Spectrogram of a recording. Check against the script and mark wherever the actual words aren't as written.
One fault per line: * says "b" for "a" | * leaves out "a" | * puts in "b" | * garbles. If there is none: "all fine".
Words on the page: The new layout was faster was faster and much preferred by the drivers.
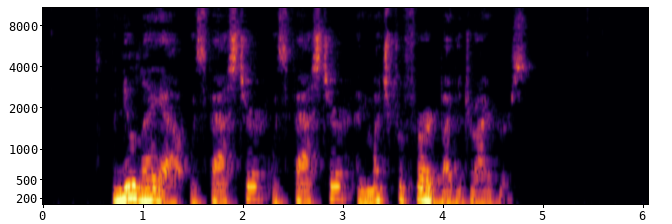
all fine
